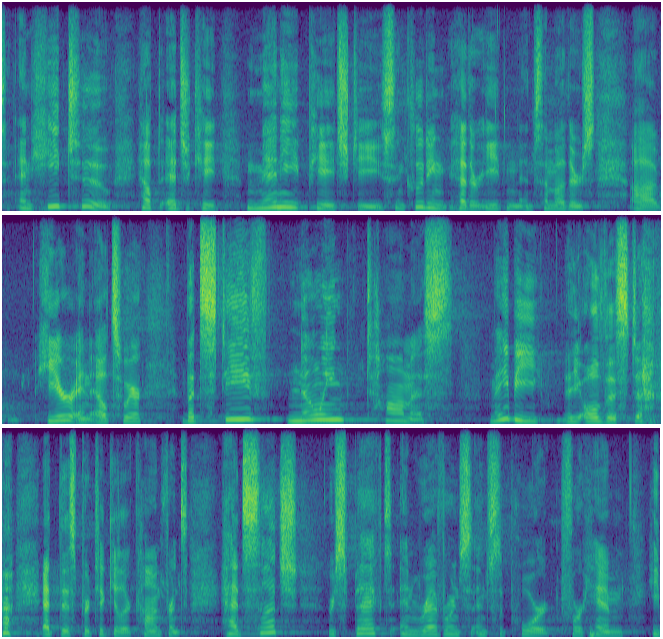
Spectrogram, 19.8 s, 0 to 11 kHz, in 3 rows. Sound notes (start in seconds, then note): 12.0 chuckles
